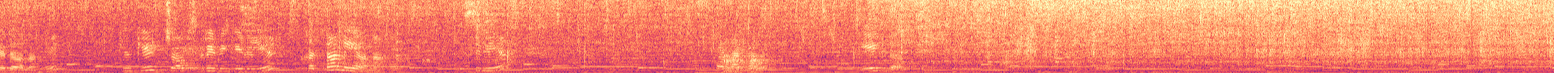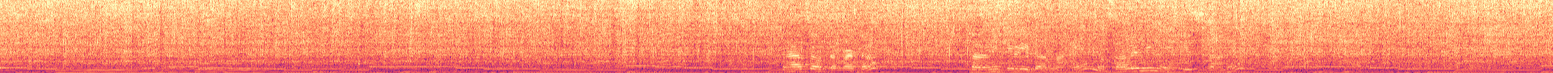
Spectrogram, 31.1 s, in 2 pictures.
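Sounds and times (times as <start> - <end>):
onions sizzling in hot oil: 0.0 - 31.0
spatula stirring: 9.2 - 14.9.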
